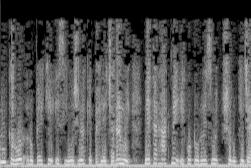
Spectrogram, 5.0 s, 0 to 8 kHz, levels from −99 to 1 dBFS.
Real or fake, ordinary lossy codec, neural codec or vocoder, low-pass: real; none; none; none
